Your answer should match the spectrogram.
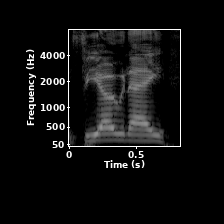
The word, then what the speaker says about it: Phione: and just so we're clear I've checked the pronunciation phione is definitely the correct pronunciation but I'm sure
